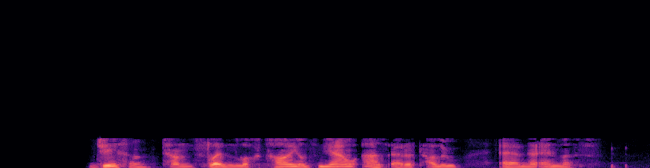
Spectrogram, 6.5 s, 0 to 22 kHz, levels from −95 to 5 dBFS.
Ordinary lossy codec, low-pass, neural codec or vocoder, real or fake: AAC, 16 kbps; 7.2 kHz; none; real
